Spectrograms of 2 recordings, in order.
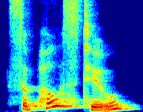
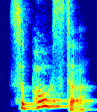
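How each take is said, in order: First: It is said slowly and carefully. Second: It is said quickly at natural speed. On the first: "I will say it slowly first" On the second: "then at a native speaker speed second"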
